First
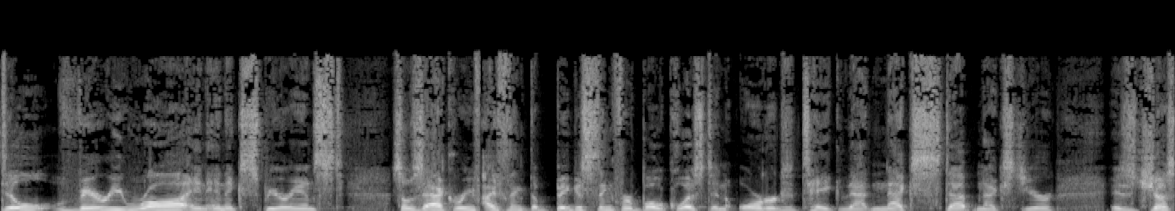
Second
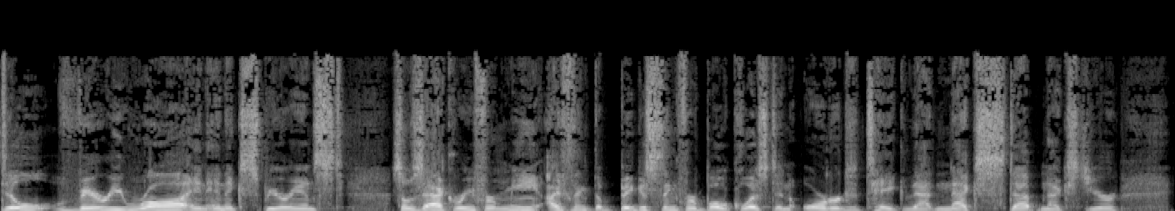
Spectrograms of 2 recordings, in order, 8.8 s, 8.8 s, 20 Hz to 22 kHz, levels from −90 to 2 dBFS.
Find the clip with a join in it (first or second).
first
